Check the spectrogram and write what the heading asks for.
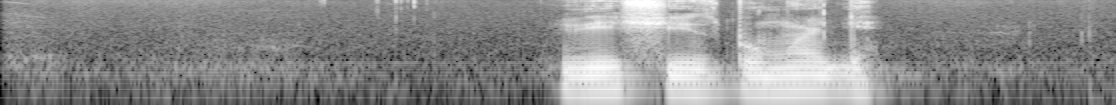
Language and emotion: Russian, neutral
